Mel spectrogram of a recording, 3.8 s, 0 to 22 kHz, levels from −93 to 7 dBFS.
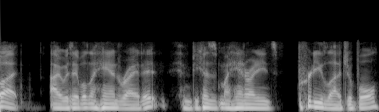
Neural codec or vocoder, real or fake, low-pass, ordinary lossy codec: none; real; 5.4 kHz; AAC, 48 kbps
